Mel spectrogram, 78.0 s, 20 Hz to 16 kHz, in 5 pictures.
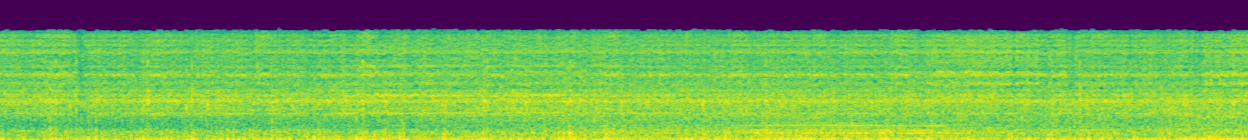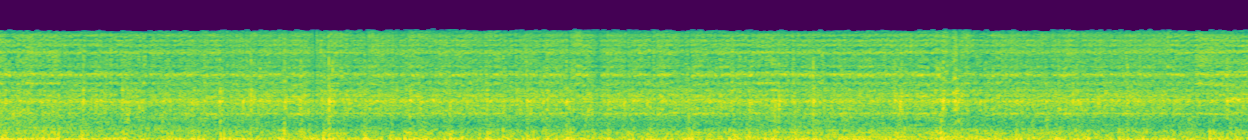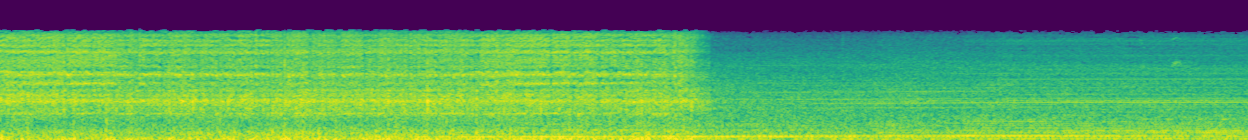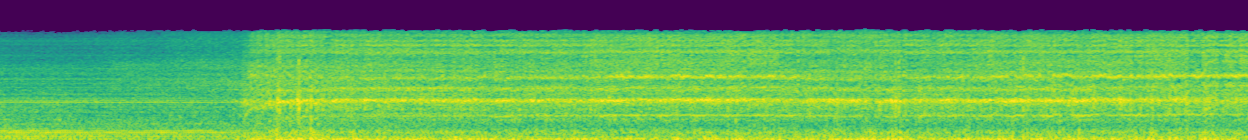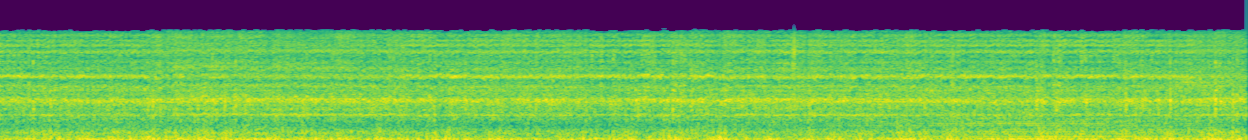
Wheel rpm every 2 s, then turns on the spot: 170, 160, 160, 170, 170, 160, 160, 160, 160, 160, 160, 160, 160, 160, 160, 160, 160, 160, 160, 140, 10, 0, 0, 0, 10, 120, 140, 140, 140, 140, 140, 150, 150, 150, 150, 150, 150, 150, 150.
none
